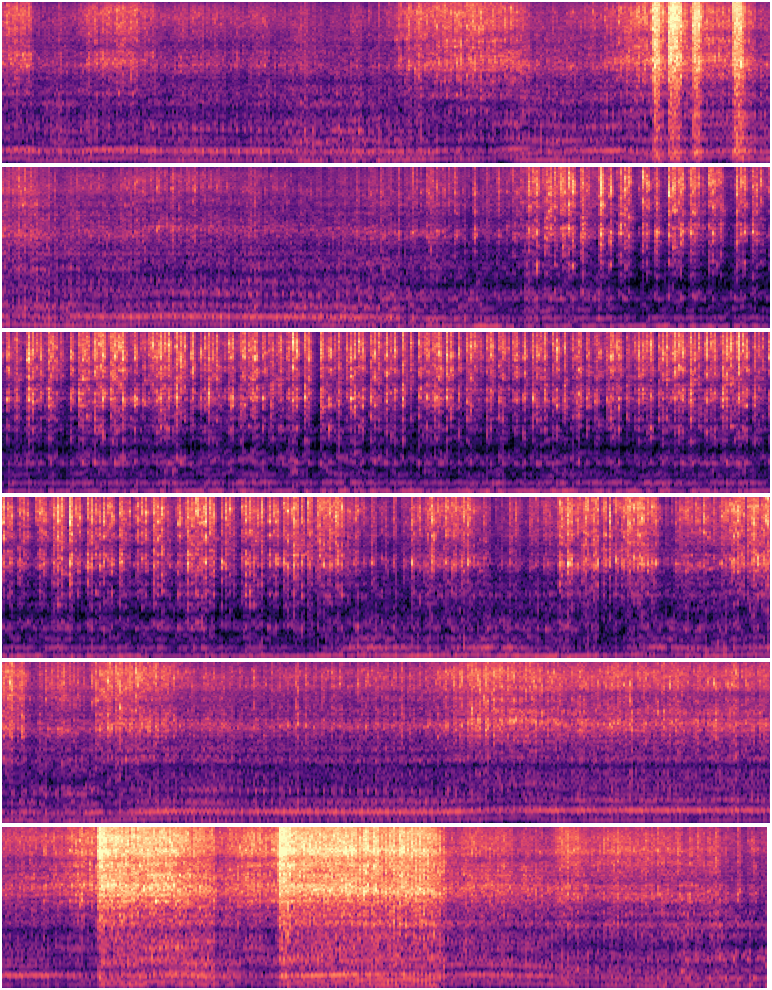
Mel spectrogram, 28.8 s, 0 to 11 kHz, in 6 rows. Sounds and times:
Heavy engine (low frequency): 0:00.0 - 0:28.7.

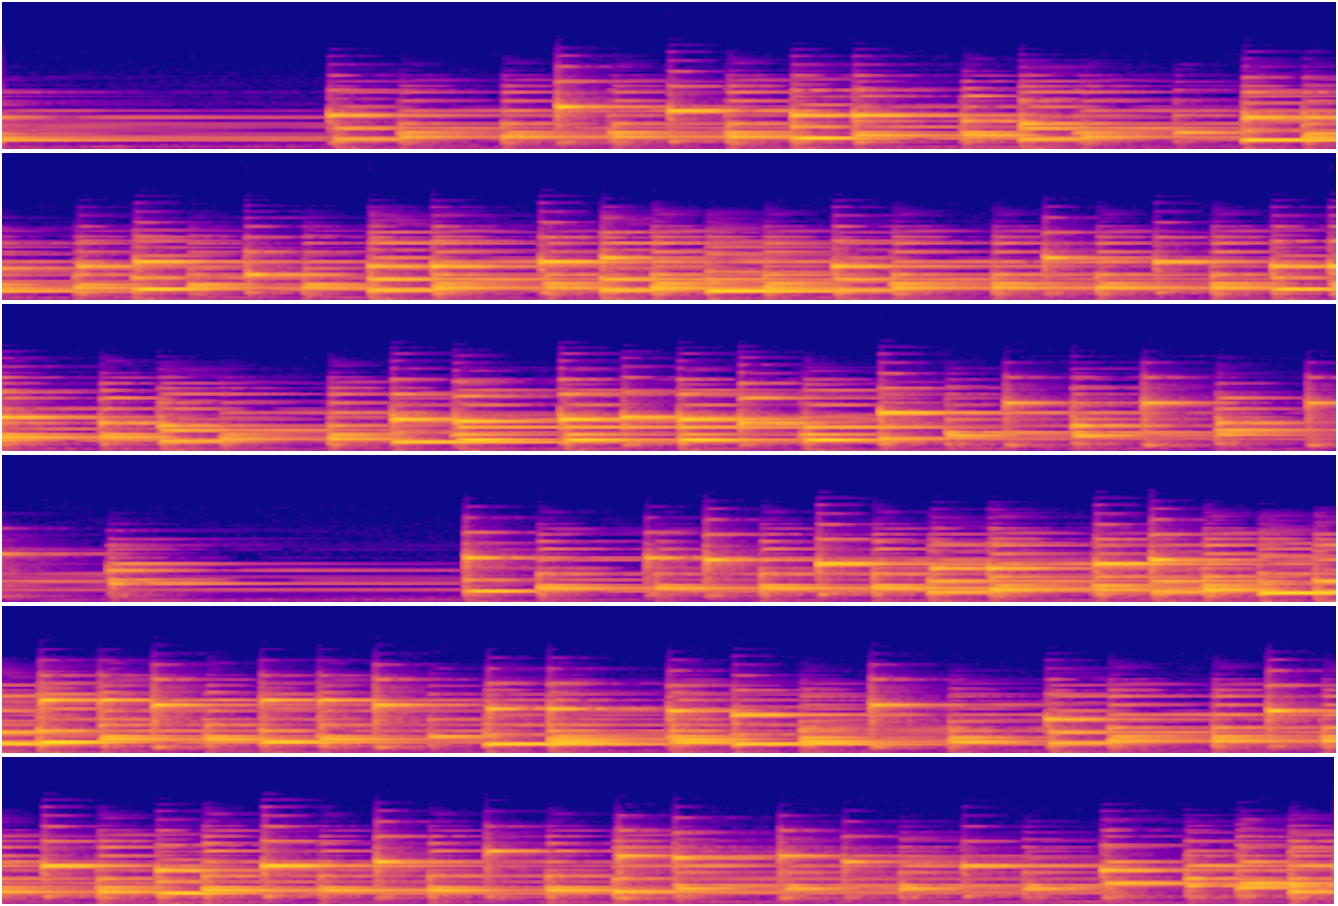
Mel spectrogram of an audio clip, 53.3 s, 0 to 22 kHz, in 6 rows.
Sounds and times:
Music: 0:00.0 - 0:53.3.

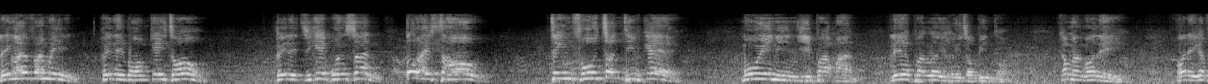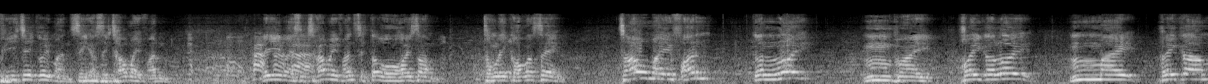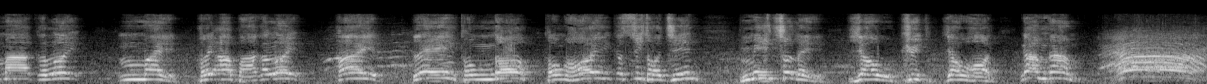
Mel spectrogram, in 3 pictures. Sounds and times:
Speech: 0:00.0 - 0:02.1, 0:02.8 - 0:35.0.

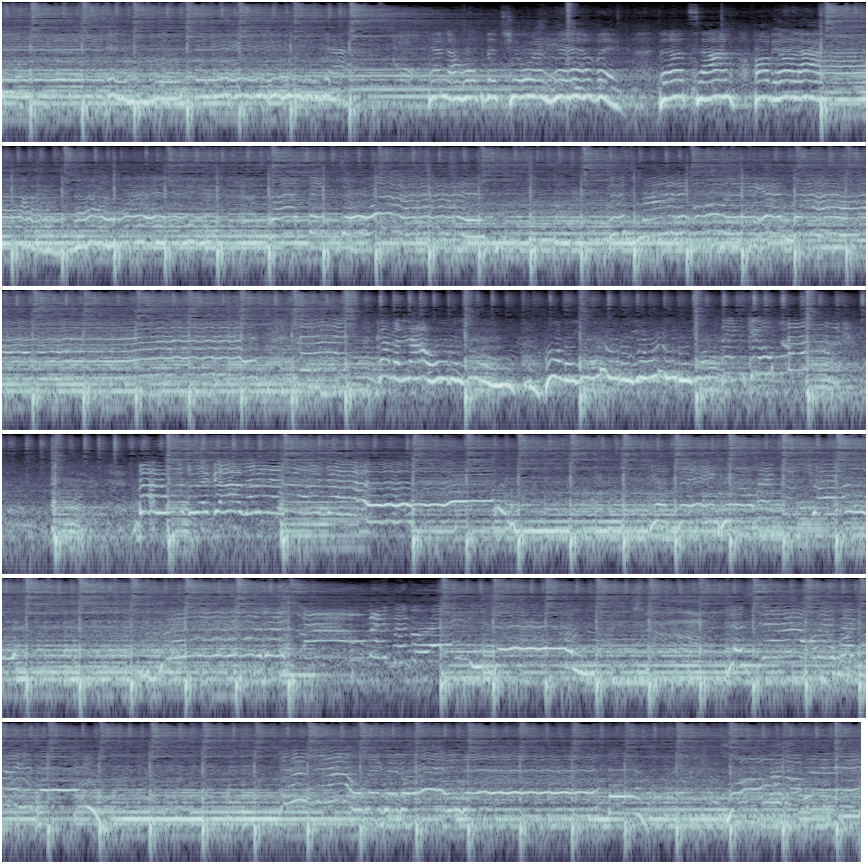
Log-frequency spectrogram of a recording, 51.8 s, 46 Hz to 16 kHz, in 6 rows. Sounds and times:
Music: 0:00.0 - 0:51.7.

